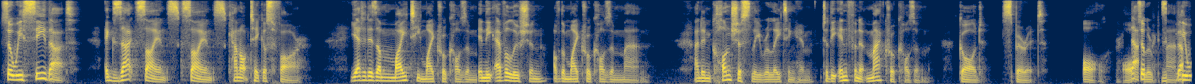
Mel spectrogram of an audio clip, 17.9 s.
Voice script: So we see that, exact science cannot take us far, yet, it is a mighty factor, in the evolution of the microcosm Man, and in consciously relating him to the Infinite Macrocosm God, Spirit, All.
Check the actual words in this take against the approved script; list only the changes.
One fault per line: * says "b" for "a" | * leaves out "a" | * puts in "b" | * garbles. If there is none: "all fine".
* puts in "science"
* says "microcosm" for "factor"
* garbles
